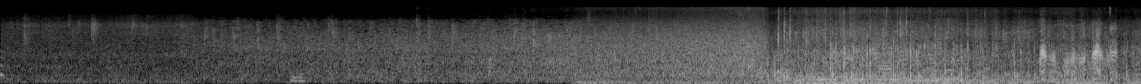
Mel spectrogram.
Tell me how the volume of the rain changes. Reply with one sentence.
The loudness of the rain goes up.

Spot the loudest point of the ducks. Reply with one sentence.
The loudest moment of the ducks is at 11 seconds.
